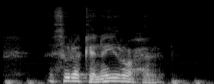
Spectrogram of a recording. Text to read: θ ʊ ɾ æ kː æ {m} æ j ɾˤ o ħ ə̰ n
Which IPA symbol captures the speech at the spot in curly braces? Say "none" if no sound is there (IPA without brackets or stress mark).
n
